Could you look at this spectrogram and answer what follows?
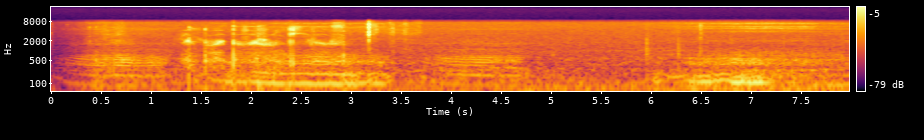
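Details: Two sleepers, a brother and a man, snoring together: low rattling snores overlap and alternate, with some breathy noise between them; a snoring duet.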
